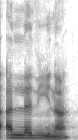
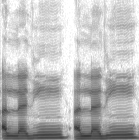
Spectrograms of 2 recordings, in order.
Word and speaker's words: الذين: Kemudian di kata alladzina, terjadi sering kesalahan di balik kita adalah kita membacanya itu mengeluarkan suara dari hidung, itu mengeluarkan dengung. Sehingga dibaca alladzi, keluar suara dari hidung. Sedangkan zi itu makhrajnya bukan dari hidung, ya. Jadi dibaca seperti biasa saja, alladzi, tanpa ada suara dari hidung.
